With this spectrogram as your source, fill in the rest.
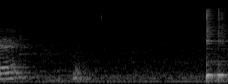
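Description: A metal lid clanks down onto a pot of chicken biryani near the end, a brief bright clatter after a quiet stretch of low kitchen noise.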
